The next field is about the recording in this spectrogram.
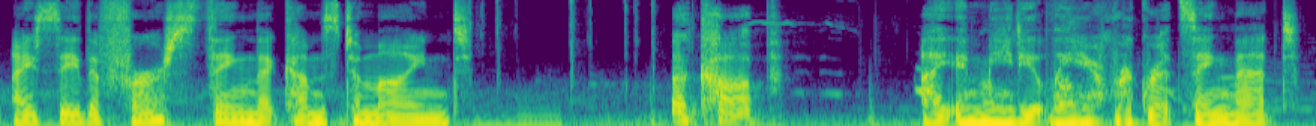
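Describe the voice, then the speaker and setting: Low-voiced, wary woman investigator. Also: fairly even intonation, unhurried, faint music behind. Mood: tentative, wary. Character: wary, dry-witted woman investigator narrating her own story. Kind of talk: first-person audio drama narration and dialogue.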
